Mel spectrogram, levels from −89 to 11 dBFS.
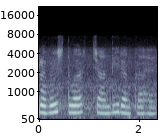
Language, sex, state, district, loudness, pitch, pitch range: Hindi, female, Uttar Pradesh, Budaun, -15 LUFS, 255 Hz, 235-260 Hz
